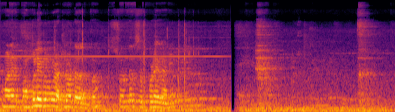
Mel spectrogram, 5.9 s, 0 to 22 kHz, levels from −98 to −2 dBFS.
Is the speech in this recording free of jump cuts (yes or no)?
no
